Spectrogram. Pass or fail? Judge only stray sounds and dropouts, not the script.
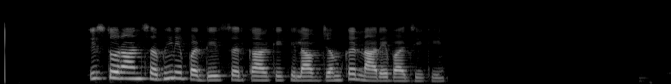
pass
